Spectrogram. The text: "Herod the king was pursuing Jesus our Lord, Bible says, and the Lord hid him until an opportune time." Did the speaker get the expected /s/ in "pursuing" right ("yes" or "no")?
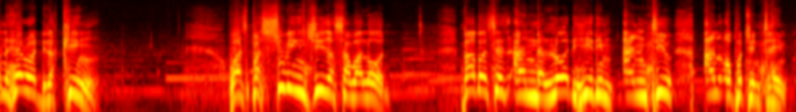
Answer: yes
